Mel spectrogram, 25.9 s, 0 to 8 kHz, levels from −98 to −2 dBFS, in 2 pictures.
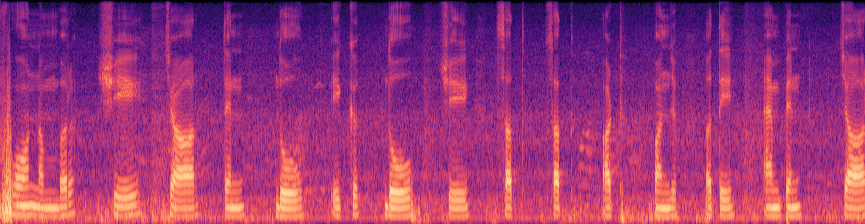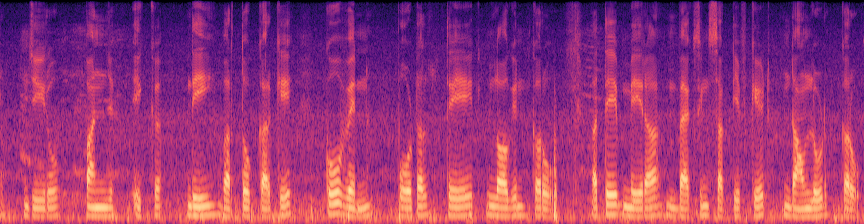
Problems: constant background noise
